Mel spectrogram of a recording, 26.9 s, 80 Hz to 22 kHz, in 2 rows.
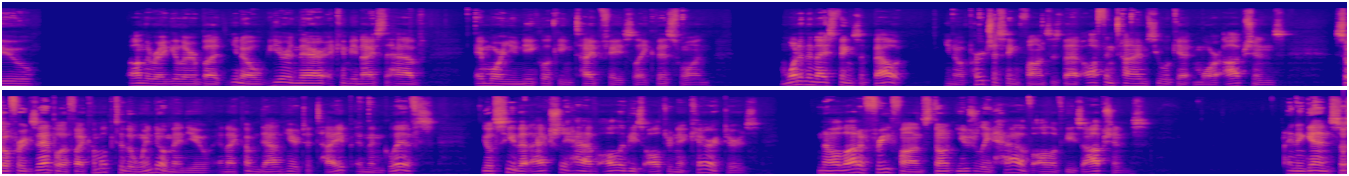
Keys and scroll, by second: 4.0 shift+super+a, 4.3 v, 9.3 space, 9.8 space, 25.6 t.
